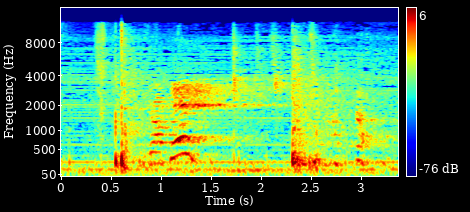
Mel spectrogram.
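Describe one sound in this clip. A tennis racket hits a ball with a sharp pop in a large echoing hall.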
